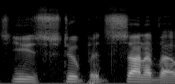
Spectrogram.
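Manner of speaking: put-on mutter under breath. Quoting what Joe said about Peter Doocy, imitating someone muttering under his breath. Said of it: "saying about Peter Doocy under his breath".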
